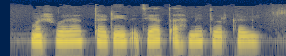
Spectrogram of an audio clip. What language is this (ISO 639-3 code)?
pus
